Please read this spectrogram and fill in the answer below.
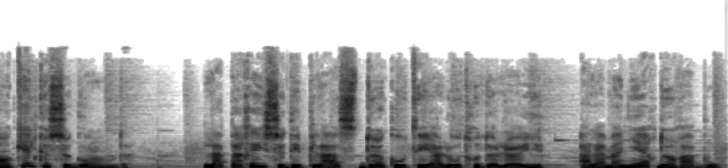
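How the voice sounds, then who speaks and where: A woman at medium pitch and moderate pace, lively intonation, music in the background. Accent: Quebec. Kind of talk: documentary narration.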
